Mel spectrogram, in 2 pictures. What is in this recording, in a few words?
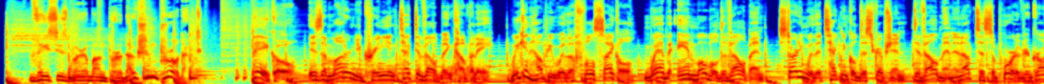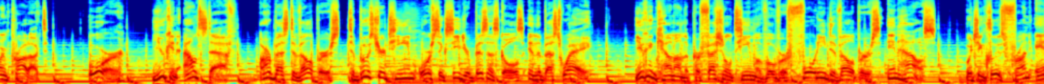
English VO; Peiko; Baraban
